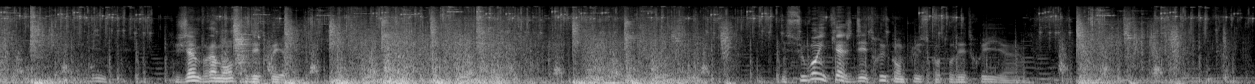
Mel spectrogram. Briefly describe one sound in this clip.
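Coins jingle and clink as they scatter.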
